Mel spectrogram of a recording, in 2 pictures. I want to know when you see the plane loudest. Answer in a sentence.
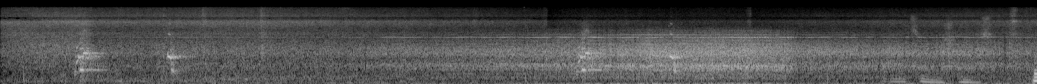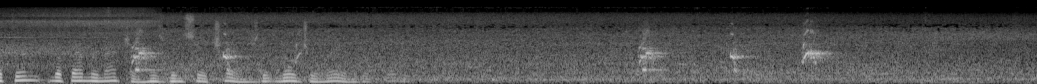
The loudest moment of the plane is at 7 seconds.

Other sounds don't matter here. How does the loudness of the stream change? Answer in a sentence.
The loudness of the stream goes down, then up.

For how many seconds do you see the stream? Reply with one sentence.
You can hear the stream for 21 seconds altogether.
